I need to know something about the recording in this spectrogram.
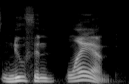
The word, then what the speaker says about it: Newfoundland: Pronunciation of this beautiful province does not end with London Canadians say. It's Newfan Land.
